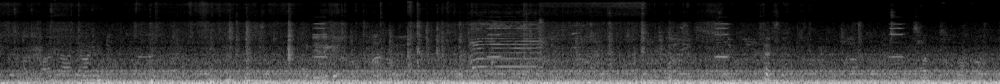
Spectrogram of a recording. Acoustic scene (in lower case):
bus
